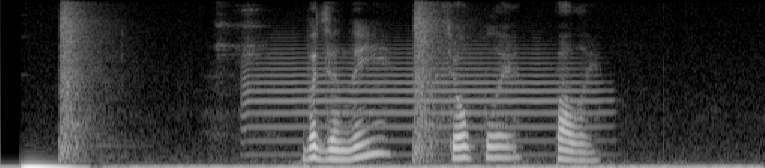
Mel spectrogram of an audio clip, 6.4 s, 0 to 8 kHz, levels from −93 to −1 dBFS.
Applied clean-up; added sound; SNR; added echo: none; Snare drum + Trumpet; 20 dB; none.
